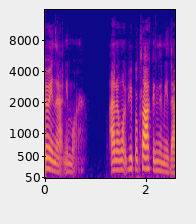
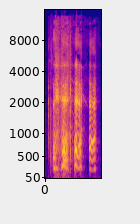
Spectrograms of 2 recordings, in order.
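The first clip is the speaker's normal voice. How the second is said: short laugh; 4 semitones higher, 8 dB louder than usual. Real, not acted. Laughs at own reading.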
